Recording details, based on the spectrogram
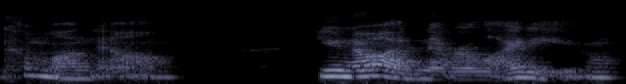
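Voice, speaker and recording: Woman acting a teasing, guarded housewife in slasher drama, really slow delivery, echoey call audio. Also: mid-range voice, animated, close to an everyday voice. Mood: flirtatious, teasing. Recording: roomy, echoey video call.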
